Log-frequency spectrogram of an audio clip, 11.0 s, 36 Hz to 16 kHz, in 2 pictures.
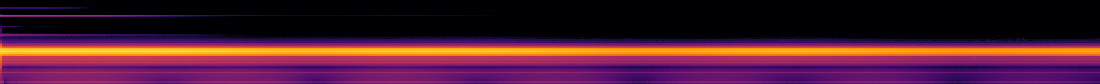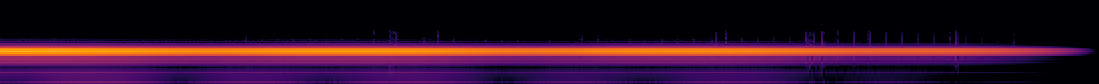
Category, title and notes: Sound effects > Objects / House appliances
Pipe Hit 6 Tone
Hitting a large hollow metal pipe, recorded with an AKG C414 XLII microphone.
